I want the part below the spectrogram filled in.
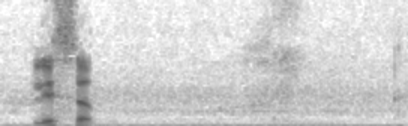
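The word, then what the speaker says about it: listen: এখানে হবে লিসন। এখানেও সেম একরকম টির উচ্চারণ আসবে না। এখানে হবে গ্লিসন।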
